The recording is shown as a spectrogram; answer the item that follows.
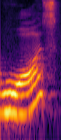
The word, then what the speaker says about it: was: But when we want to say it, instead of was, we say was. It is shortened, and it sounds like very short oo, was.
